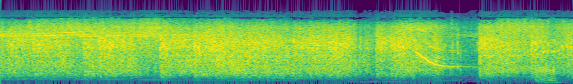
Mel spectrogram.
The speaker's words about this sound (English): Those are real bullets they're shooting at us over there.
